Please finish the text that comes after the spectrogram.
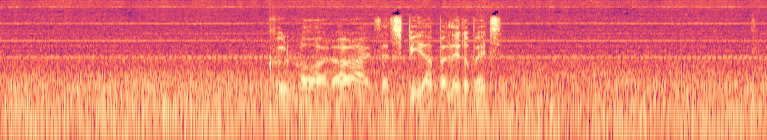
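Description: A helicopter flies low in a VR flight simulator, its engine and rotor making a constant loud drone throughout while someone talks over it.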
